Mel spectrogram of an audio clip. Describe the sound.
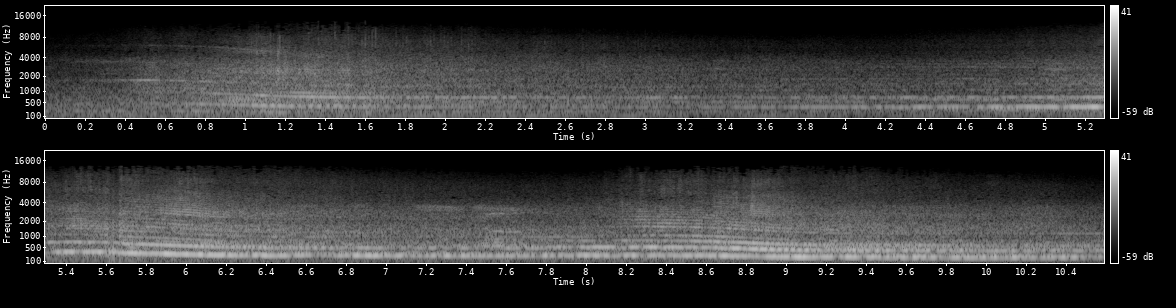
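Race cars run on the racing circuit at Fuji Speedway, their engine whine sweeping down in pitch as each car passes. A few loud passes rise out of a continuous engine drone.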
